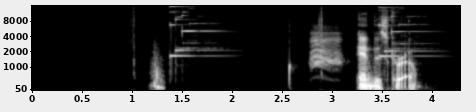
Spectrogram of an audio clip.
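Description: Short cartoonish game sound effects pop and chime.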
